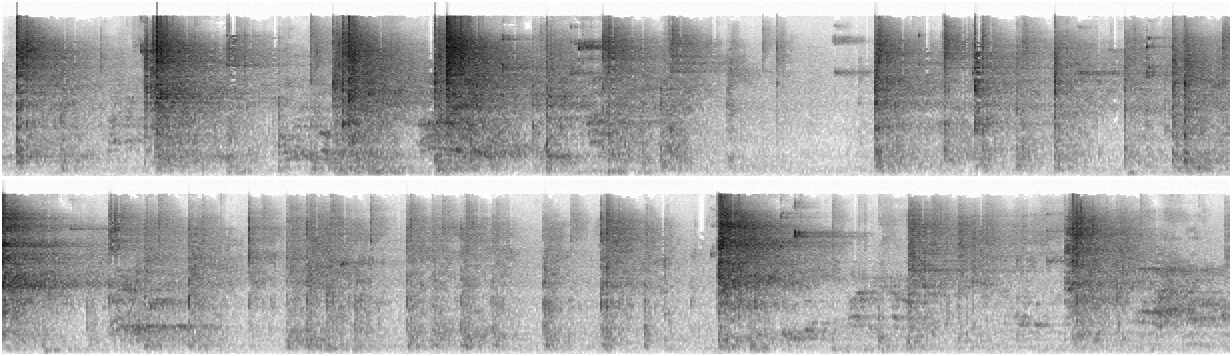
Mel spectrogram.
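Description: Ball hockey play in a gym: irregular sharp clacks and thuds of sticks striking the ball and the hardwood floor, each echoing in the large hall, with players' voices in between.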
